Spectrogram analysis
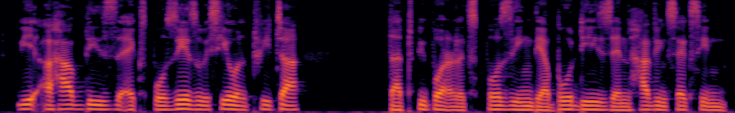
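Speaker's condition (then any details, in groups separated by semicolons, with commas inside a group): No condition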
